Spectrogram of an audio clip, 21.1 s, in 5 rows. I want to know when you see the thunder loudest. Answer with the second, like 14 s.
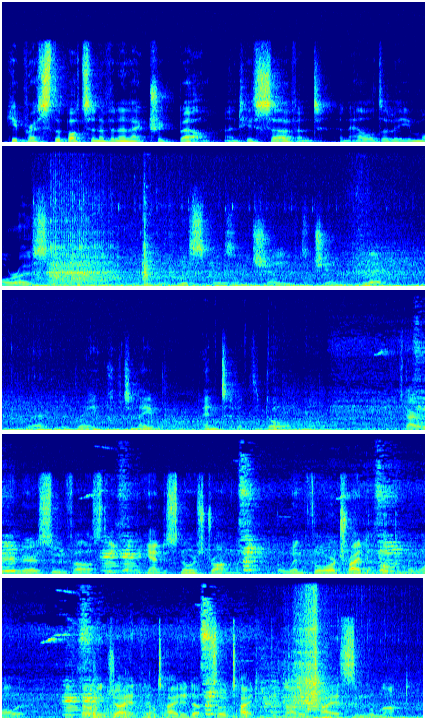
18 s.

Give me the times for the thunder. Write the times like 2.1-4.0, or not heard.
17.7-19.4.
